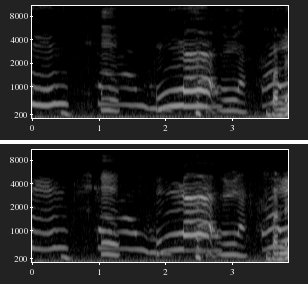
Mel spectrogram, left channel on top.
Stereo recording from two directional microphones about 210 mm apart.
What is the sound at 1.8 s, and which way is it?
Baby cry, 55° left (ahead or behind).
